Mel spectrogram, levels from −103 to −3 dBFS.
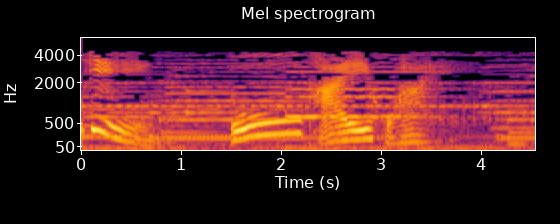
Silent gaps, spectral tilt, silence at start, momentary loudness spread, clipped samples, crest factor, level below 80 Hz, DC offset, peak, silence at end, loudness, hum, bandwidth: none; -10 dB/octave; 0 s; 19 LU; under 0.1%; 14 dB; -42 dBFS; under 0.1%; -4 dBFS; 0 s; -18 LUFS; none; 4.5 kHz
